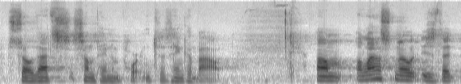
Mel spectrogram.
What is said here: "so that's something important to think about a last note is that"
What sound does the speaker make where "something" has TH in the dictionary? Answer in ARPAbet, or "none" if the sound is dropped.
TH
